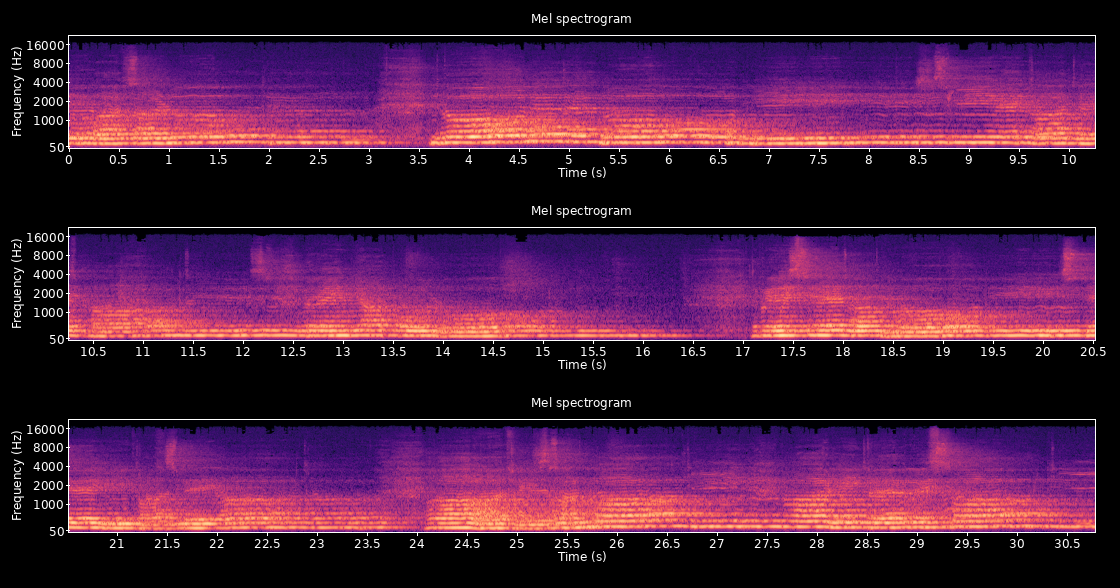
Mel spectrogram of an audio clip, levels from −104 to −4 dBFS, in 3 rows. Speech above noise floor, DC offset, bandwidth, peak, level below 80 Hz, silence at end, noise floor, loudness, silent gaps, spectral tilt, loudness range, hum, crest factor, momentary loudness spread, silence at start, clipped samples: 26 dB; under 0.1%; 11 kHz; -2 dBFS; -70 dBFS; 0 s; -44 dBFS; -20 LUFS; none; -8 dB/octave; 4 LU; none; 16 dB; 10 LU; 0 s; under 0.1%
